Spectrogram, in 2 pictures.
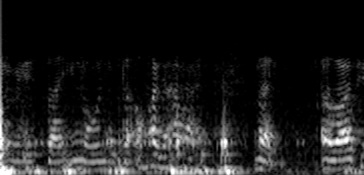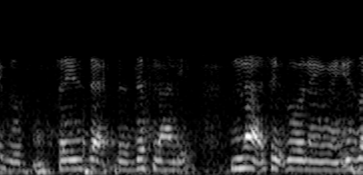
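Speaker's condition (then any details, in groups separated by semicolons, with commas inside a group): No condition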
